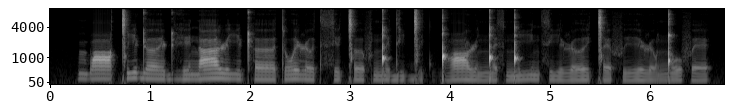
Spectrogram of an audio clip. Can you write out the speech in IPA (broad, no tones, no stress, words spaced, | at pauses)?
mbɑːǀiɖɜːe̯ ɖʱen aːɭiː ʈʰɜːtoe̯ɭəːt sɪǀəːf ŋ͡ǃɪdiɡ͡ǀet ɡ͡ǃɑːɭɪ ŋ͡ǃɛsŋ͡ǃiːnsiː ɭəːe̯ǀɛ fɪː ɭəo̯ŋ͡ǃofɛ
